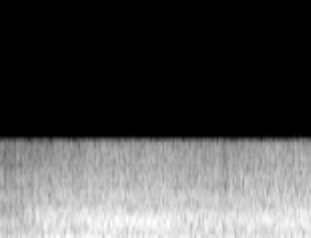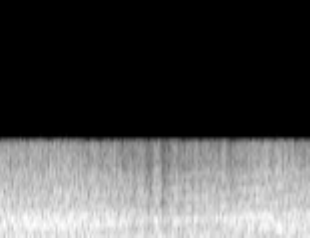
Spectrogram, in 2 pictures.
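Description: Drag racing car's engine at full throttle as it launches off the start line and accelerates down the strip, loud and steady after a brief dip at the launch.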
